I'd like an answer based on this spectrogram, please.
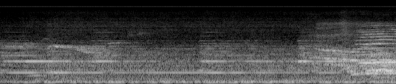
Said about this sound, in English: Yeah. Well, we'll just call it a church bell.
